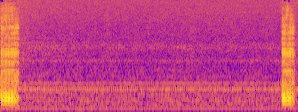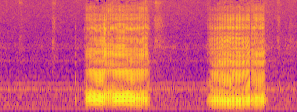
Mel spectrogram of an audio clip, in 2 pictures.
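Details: Sleeping pug under a hanger rack with big snores sped up threefold, turning them into fart-like buzzy blasts; one short burst, then two longer ones near the end, with a quiet room hum between.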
